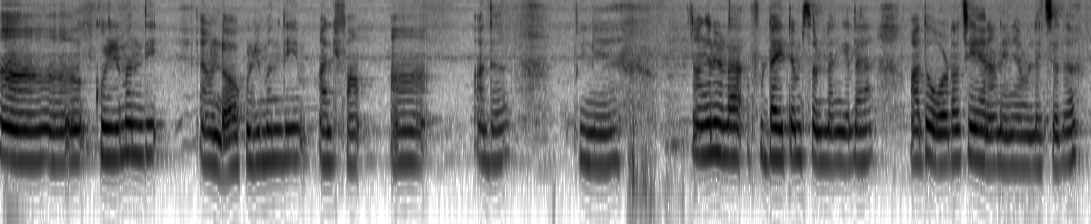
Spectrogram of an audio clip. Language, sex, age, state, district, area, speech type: Malayalam, female, 30-45, Kerala, Kollam, rural, spontaneous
